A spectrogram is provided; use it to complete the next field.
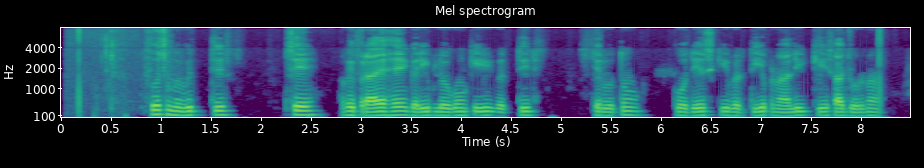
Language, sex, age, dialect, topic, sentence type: Hindi, male, 18-24, Awadhi Bundeli, banking, statement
